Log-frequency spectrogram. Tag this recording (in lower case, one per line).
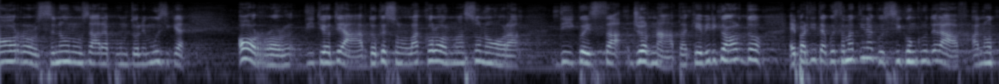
speech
